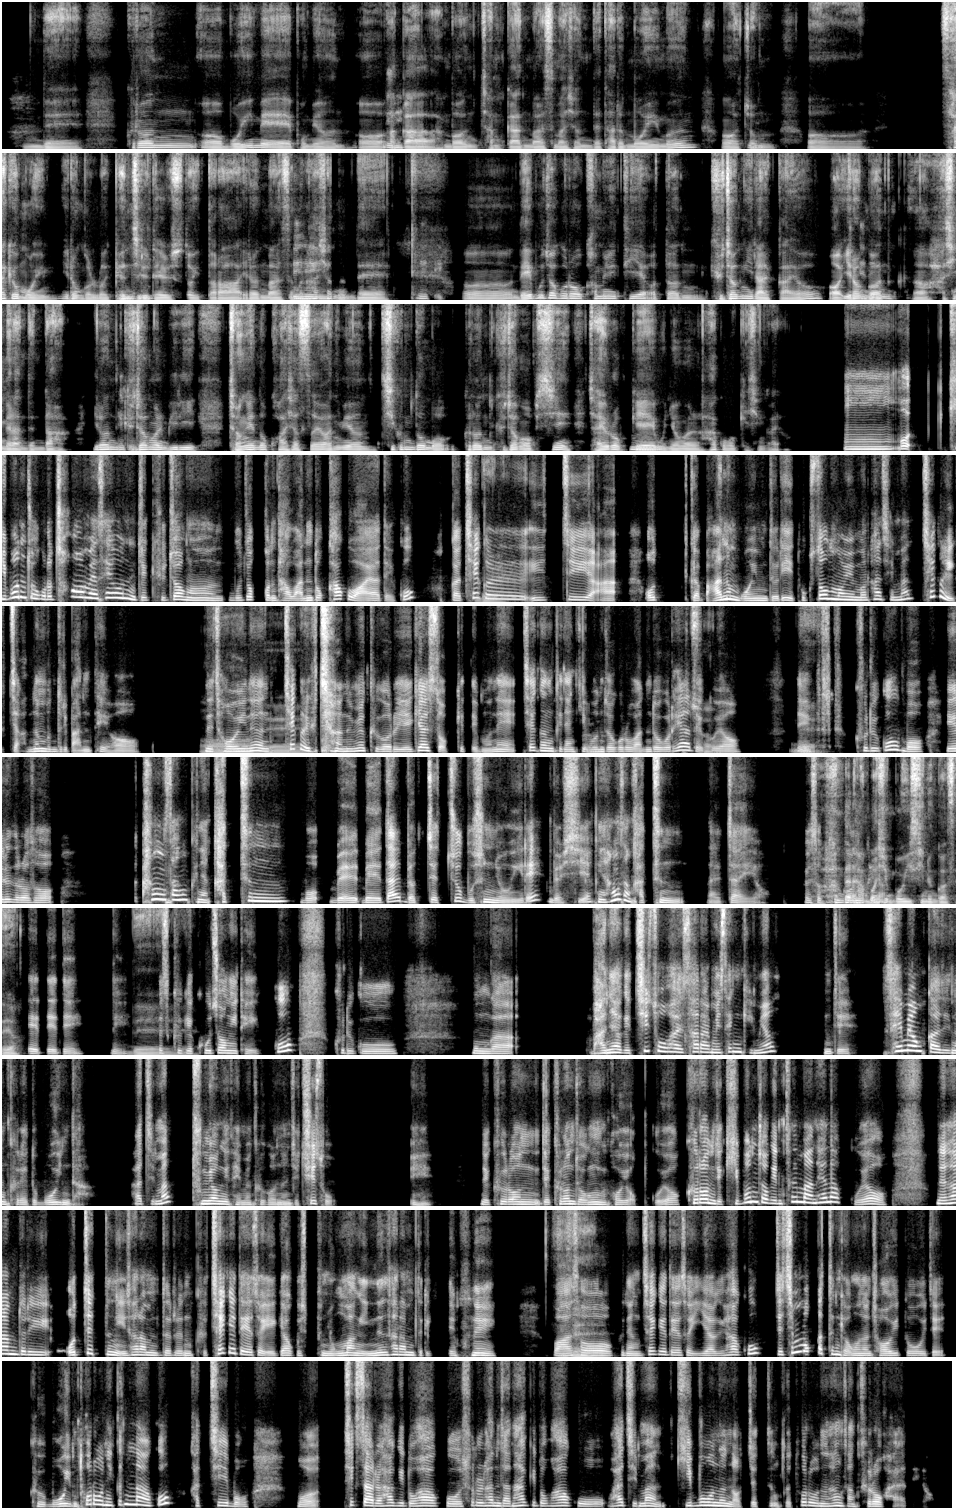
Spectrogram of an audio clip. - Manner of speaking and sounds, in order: other background noise; tapping; laughing while speaking: "않으면"; laughing while speaking: "때문에"; laugh; laughing while speaking: "네"
- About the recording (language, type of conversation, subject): Korean, podcast, 취미 모임이나 커뮤니티에 참여해 본 경험은 어땠나요?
